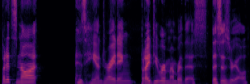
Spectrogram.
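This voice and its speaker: A woman with a slightly low voice reads her old writing aloud on a podcast and keeps breaking off for wry, laughing asides. The sound is dry and close to the mic. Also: animated, measured pace, no echo. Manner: joking asides, laughs often. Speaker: podcast co-host.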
